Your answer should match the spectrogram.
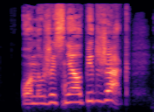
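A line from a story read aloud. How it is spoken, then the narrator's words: Girl shouting. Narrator (Russian): одна из девочек закричала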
